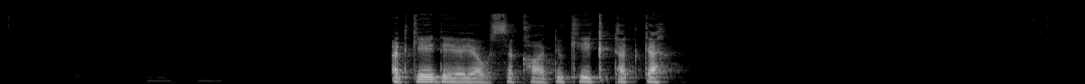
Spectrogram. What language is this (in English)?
Tlingit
